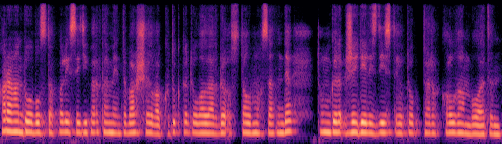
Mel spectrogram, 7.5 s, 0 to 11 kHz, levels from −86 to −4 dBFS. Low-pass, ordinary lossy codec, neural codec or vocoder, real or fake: 9.9 kHz; none; codec, 16 kHz in and 24 kHz out, 0.9 kbps, LongCat-Audio-Codec, four codebook decoder; fake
